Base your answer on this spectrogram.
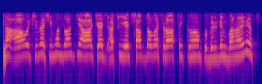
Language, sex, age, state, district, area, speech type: Kashmiri, male, 30-45, Jammu and Kashmir, Srinagar, urban, conversation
